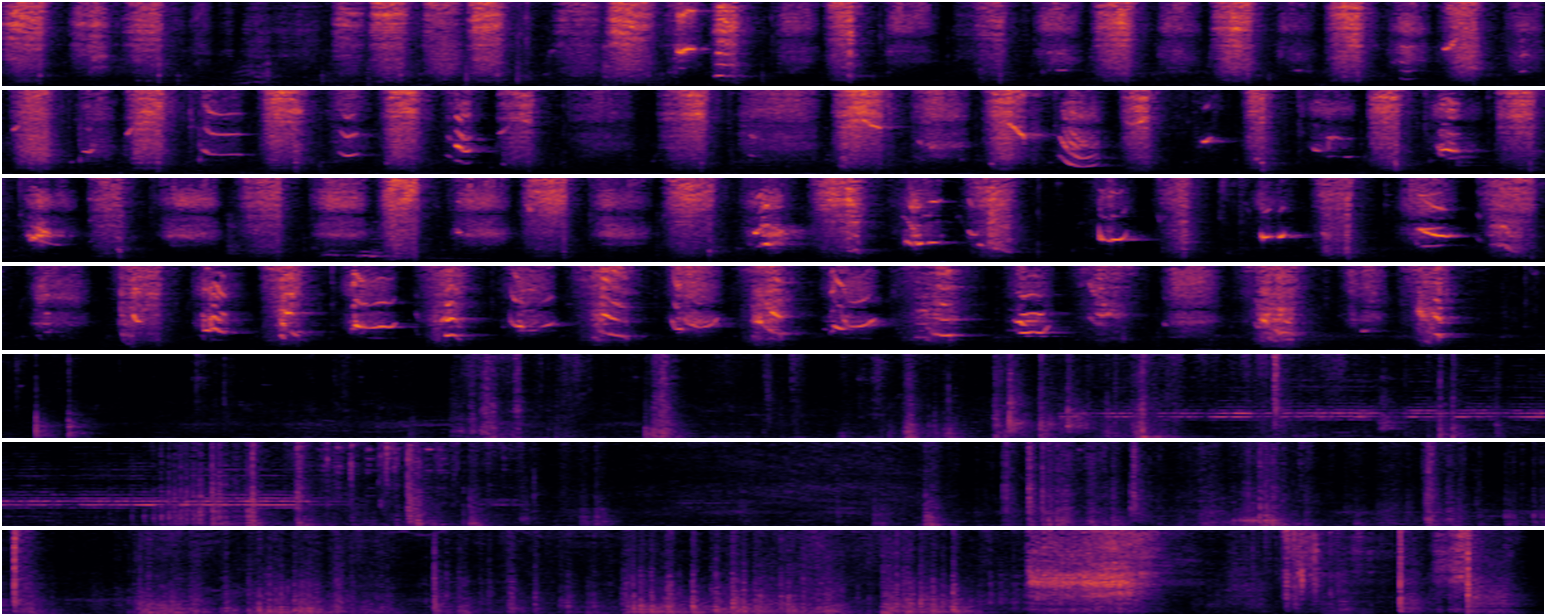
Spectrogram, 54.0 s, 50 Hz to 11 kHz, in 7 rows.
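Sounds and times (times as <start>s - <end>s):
rubber balloon squeaking: 0.0s - 30.6s, 39.2s - 41.2s, 43.2s - 52.2s.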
